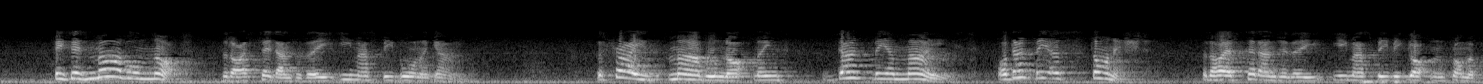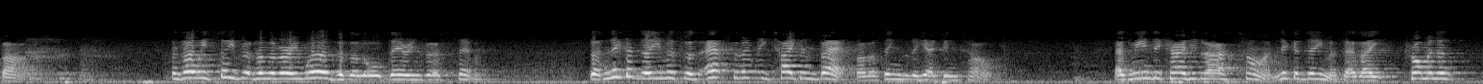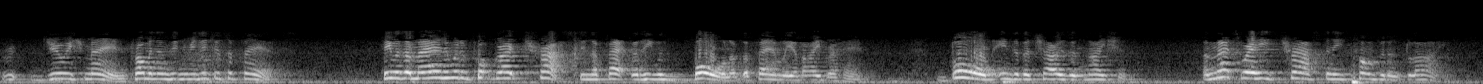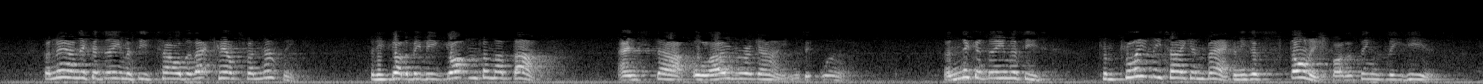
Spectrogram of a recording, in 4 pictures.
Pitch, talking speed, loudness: 230 Hz, 160 wpm, -14 LUFS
